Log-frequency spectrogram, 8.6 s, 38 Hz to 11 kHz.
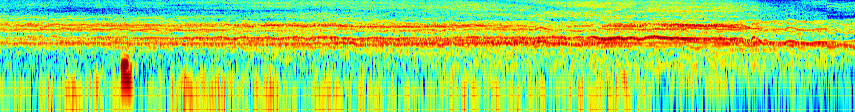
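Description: Two small quadcopter selfie drones, a DJI Neo and a HoverAir X1, hovering and descending overhead, their propellers making a high, wavering whine of several pitches at once. The pitches shift near the end.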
